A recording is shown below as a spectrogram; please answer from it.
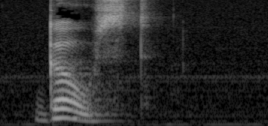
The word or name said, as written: ghost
